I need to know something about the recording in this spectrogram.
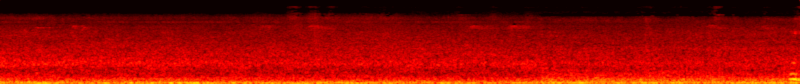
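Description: Steady low rumble of distant street traffic, with no distinct events.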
